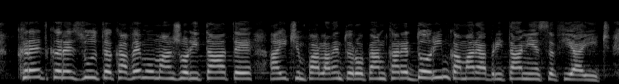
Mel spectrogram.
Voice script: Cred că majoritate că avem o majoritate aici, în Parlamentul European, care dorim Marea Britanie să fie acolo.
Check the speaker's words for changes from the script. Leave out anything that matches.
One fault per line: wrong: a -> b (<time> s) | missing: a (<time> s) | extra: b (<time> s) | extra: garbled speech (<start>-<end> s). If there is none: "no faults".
wrong: majoritate -> rezultă (0.6 s)
extra: ca (4.5 s)
wrong: acolo -> aici (5.7 s)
